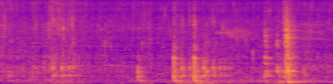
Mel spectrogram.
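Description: Chicken for green masala biryani being dried out over a full flame, with quiet sizzling and stirring scrapes in short bursts, faint and close, with no talk.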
